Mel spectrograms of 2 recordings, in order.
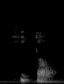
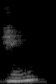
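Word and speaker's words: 人: The last character here, it's pronounced jin, but if it's a character alone, it will be pronounced hito, as we learned, right?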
